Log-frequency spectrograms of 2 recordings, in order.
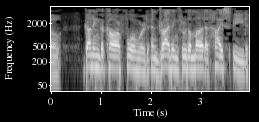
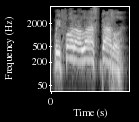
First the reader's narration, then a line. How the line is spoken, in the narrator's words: he shouted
